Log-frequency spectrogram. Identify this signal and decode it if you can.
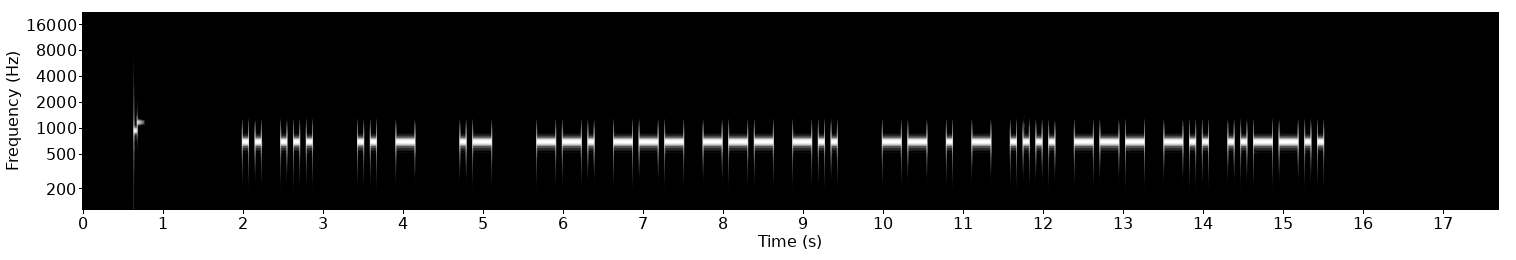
Morse code, heard as a keyed tone, about 15 wpm, 700 Hz. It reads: IS IT A GOOD METHOD?
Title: Sentences from Top 1000 Words - Review Part 3 - 15wpm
